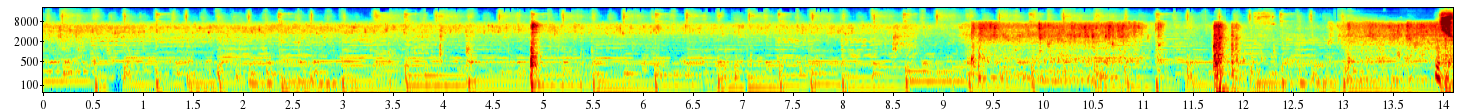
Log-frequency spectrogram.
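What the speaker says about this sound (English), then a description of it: "let's fry it gently while we wash our vegetables." Garlic, onion and ginger fry gently alongside crispy pork in a pan, a close, continuous sizzle broken by occasional utensil knocks and stirring clatter, with no voices.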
